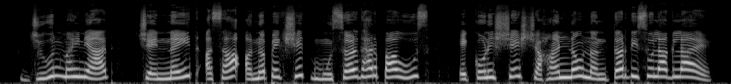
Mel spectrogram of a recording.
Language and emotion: Marathi, surprised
